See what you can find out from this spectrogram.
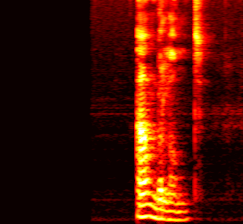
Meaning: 1. first-person singular dependent-clause present indicative of aanbelanden 2. past participle of aanbelanden
- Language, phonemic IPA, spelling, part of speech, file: Dutch, /ˈambəˌlant/, aanbeland, verb, Nl-aanbeland.ogg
